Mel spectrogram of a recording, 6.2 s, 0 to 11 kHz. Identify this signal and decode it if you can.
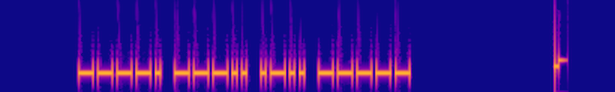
Morse code, heard as a keyed tone, about 25 wpm, 700 Hz. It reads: 98L0
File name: practice / 25wpm / Four Letter-Number Combinations - 25wpm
